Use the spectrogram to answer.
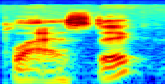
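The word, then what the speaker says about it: Plastiq: an account on plastic p-l-a-s-t-i-q is the spelling the pronunciation is just plastic right you upload your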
